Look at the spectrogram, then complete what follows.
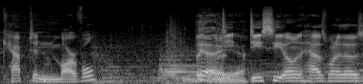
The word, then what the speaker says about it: Mar-Vell: His name is Mar-Vel, like Mar-Vell.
